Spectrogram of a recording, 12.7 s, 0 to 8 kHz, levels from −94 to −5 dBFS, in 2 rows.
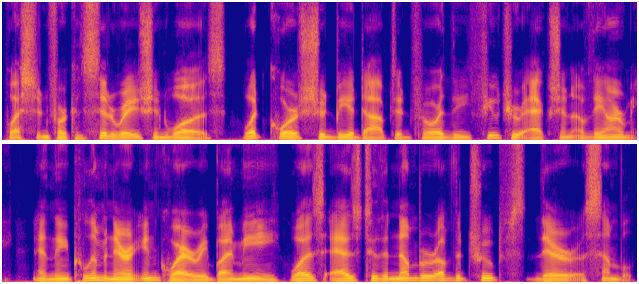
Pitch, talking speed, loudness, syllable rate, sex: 105 Hz, 155 wpm, -19 LUFS, 4.5 syllables/s, male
